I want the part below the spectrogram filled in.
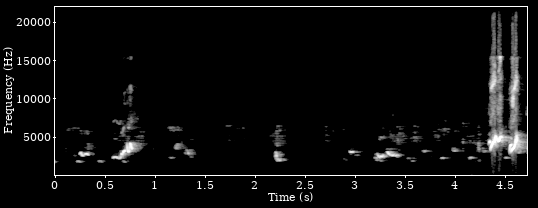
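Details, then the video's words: Short 'gacor' burst from a sooty-headed bulbul, masteran tutor audio: scattered chirps and short whistles, closing with loud, harsh, clicky notes. "Suara Cucak Ranting Gacor untuk Masteran ll Suara burung cucak rante"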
